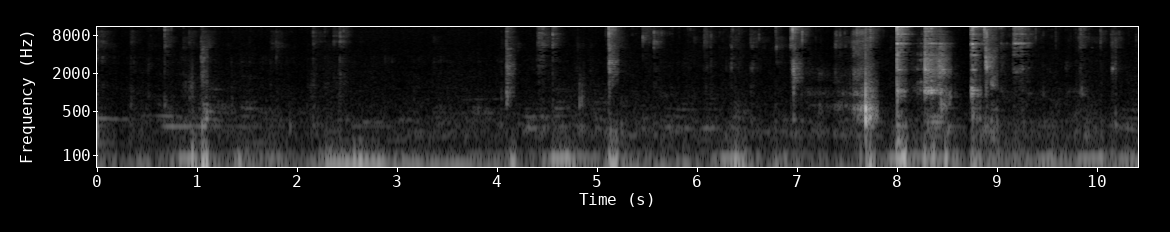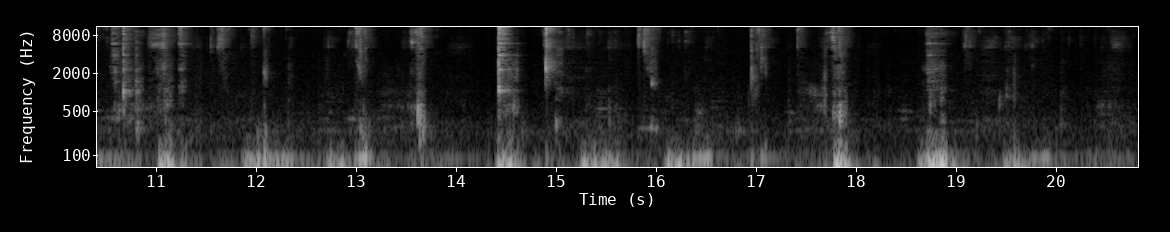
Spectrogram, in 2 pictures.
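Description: Close-miked chewing and wet mouth sounds of someone eating beef meatballs in broth, in short irregular bites, with a metal spoon clinking against a ceramic bowl now and then.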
